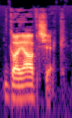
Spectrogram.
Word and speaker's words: Gojowczyk: How do you pronounce that again? – Goyovchik. – Gojowczyk.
